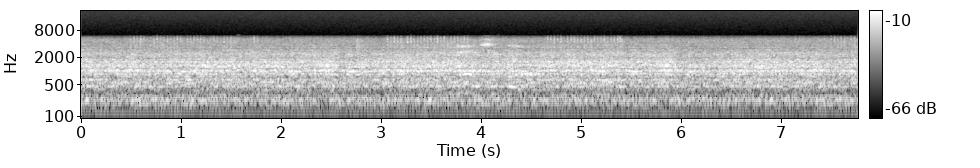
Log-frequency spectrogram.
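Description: An electric commuter train runs at speed.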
